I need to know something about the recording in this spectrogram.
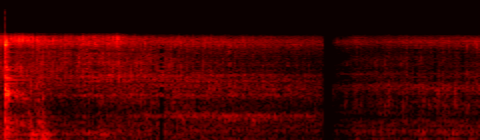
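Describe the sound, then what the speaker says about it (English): Tap water runs steadily into a sink while an item is rinsed under the stream, a close, even hiss and splash that briefly cuts out before resuming. "I'm just rinsing it out."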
